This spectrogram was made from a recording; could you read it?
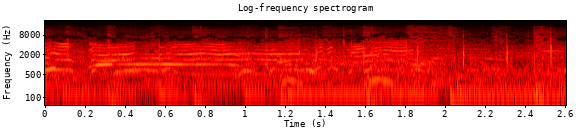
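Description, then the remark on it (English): A crowd cheers and shouts steadily as runners race past along a heavily wooded path, many voices overlapping in a loud, continuous roar with rising and falling calls throughout. “The crowd cheers on the runners as they race by.”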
